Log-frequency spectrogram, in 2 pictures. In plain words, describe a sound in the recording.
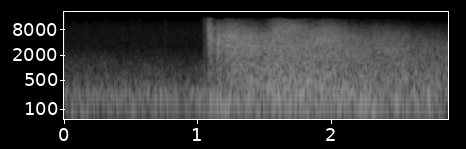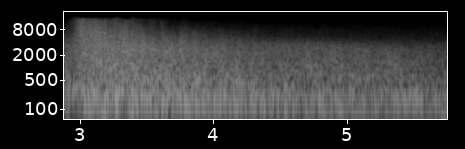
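Thunder cracks and rumbles loudly.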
